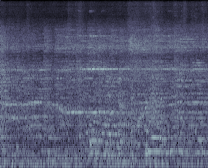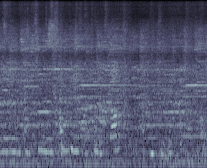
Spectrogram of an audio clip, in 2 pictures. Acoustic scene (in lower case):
cafe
